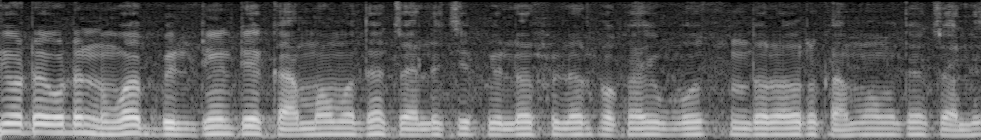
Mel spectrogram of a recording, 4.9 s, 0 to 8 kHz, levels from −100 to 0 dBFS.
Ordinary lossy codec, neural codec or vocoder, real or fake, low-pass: none; codec, 16 kHz, 16 kbps, FunCodec, trained on Chinese and English, 50 frames a second; fake; none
